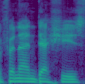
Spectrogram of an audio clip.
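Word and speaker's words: Fernandes: Anyway, what we just talked about today marks Bruno Fernandees's 31st.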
